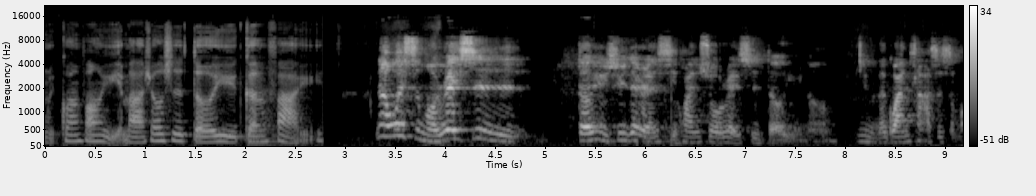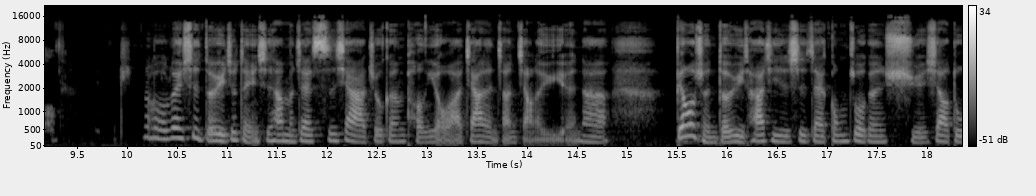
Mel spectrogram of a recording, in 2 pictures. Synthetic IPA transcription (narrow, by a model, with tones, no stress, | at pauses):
kwa˥nfɑ˥ŋy̰˨˩jɛ̰˦˥nba˨t͡ɕo˥˧ʊʂɻ̩˥˩t̪ɤ˧˥y˨˩kə˦˥nfa̰˥˩y̰˨˩˦ | na˥˧we˥˩ɪʂə˨˩mə˦ɻe˥˧ɪʂɻ̩˥˩ | t̪ɤ˧˥y˨˩t͡ɕʰy˥d̪ə˨ɻə˧˦nɕi˨˩xwa˦nʂwɔ˥ɻe˥˧ɪʂɻ̩˥˩t̪ɤ̰˧˥y̰˨˩nə̰˦ni˨˩mə˨˦nd̪ə˨kwa˦nʈ͡ʂʰa̰˨˧˦ʂɻ̩˥˩ʂə˧˦nmə̰˨˩ | u˥˩lwe˥˧ɪʂɻ̩˥˩t̪ɤ˧˥y˨˩t͡ɕjo˥˩t̪ə˨˩nḭ˨˥ʂɻ̩˥˩t̪ʰa˥mə˨nt͡sa˥˩ɪsɹ̩˥ɕja˥˩t͡ɕjo˥˩ʊkə˦˥npʰɤ˧˥ŋjo̰˨ʊa̰˦t͡ɕja˥ɻə˧˥nʈ͡ʂŋt͡ɕjɑ̰˨˩ŋd̪ə̰˦y̰˨˩jɛ̰˧˦nna˥˩ | pjɑ˥ʊʈ͡ʂwə˨˩nt̪ɤ˧˥y˨˩t̪ʰa˦t͡ɕʰi˧˥ʂɻ̩˧˥ʂɻ̩˥˧t͡sa˥˩ɪkʊ˥ŋt͡swɔ˥˨˩kə˦nɕɥɛ˧˥ɕjɑ˥˩ʊt̪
